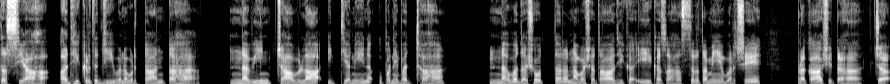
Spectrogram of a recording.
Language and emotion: Sanskrit, neutral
